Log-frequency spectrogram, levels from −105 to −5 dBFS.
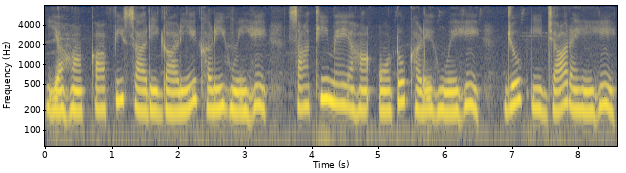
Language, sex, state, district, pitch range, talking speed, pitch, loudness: Hindi, female, Madhya Pradesh, Bhopal, 200-235 Hz, 140 wpm, 210 Hz, -15 LUFS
